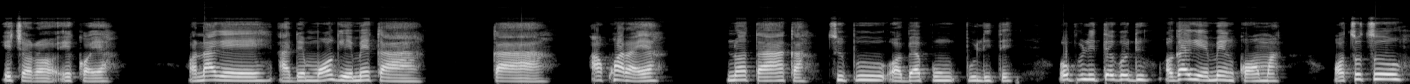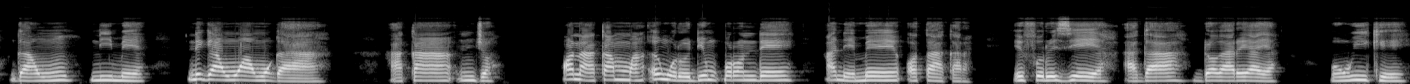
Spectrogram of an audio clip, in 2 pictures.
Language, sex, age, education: Igbo, female, 30-45, tertiary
